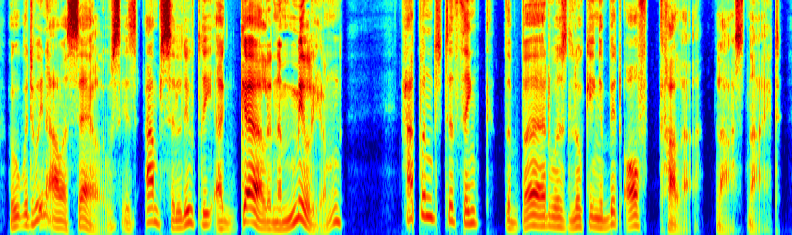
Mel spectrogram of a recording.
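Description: A man's voice: medium pitch, no room sound, clean studio sound, pitched above the performer's own voice. A man voicing a breezy, self-assured young schemer in a storybook, talking in an expansive, chummy way.

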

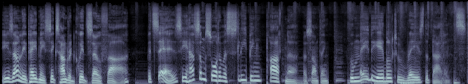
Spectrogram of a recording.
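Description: A man voicing an amiable, dim young gentleman in an audiobook, bleating and chummy, full of old-fashioned British slang. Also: mid-range voice, huge pitch swings, a little slow, creaky, faint music behind, pitched above the performer's own voice, heavily acted. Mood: cheerful, chatty. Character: amiable, dim upper-class young gentleman, easily pleased.

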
